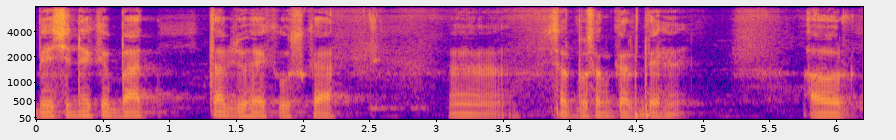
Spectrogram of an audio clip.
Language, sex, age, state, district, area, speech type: Hindi, male, 45-60, Uttar Pradesh, Varanasi, urban, spontaneous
